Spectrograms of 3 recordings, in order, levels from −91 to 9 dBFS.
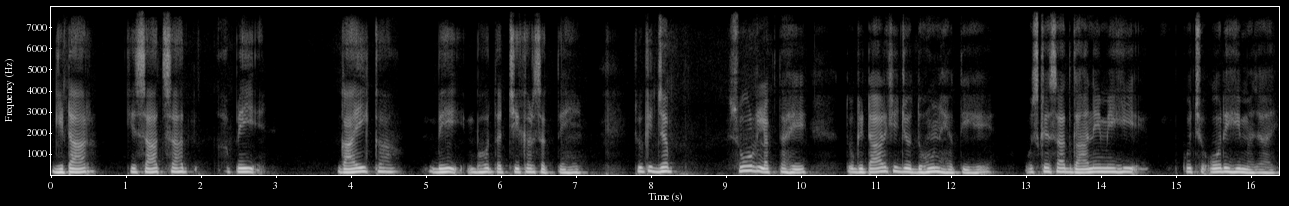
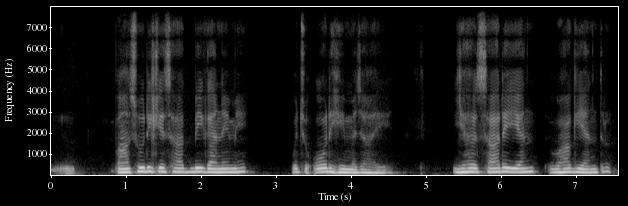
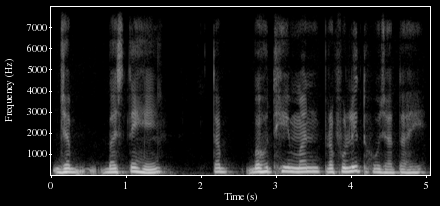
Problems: background sounds at intervals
